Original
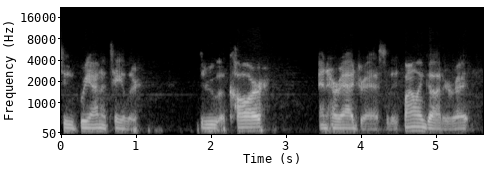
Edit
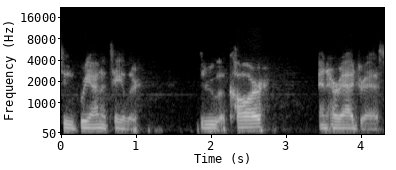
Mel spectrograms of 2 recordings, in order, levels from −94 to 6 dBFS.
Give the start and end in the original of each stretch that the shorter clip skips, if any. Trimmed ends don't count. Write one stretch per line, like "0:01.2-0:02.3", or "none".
none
